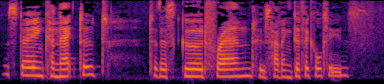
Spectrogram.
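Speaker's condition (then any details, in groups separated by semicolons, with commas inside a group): No condition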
